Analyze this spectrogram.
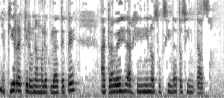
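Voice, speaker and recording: A woman's voice, dark and mellow and somewhat breathy, holds a fairly even intonation. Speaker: biochemistry teacher. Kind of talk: lecture. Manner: fast.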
